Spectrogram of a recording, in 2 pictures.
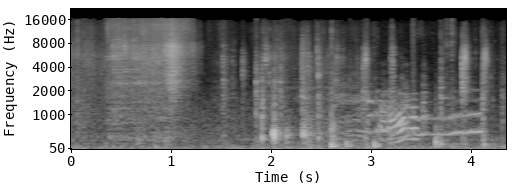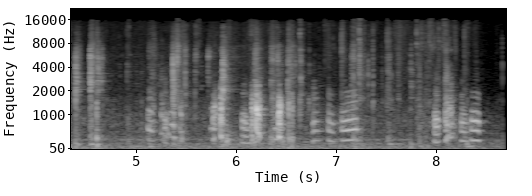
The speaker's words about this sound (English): There's nothing quite like feeding a flock of hungry hens on a frigid winter morning. Opening the coop door, it's a tumultuous affair full of cooing, squawking, and pecking.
